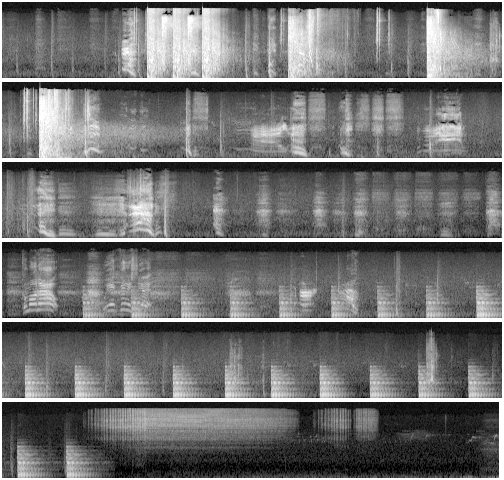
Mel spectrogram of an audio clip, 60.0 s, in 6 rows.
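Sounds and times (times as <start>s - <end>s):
revolver gunshots: 2.9s - 4.7s, 5.7s - 6.7s, 8.5s - 9.5s, 10.7s - 12.4s.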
